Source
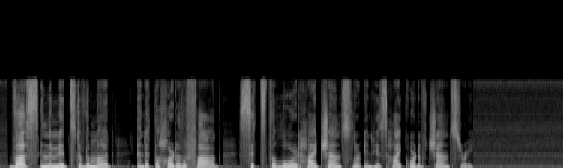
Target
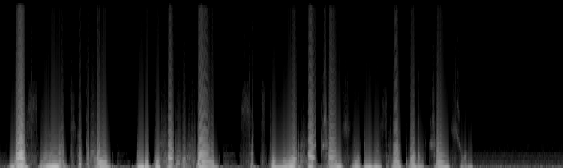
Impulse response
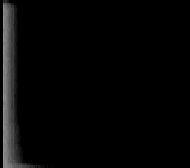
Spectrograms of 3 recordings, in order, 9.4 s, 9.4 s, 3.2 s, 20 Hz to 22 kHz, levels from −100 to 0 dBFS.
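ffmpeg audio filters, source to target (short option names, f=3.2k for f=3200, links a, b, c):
-af "adynamicsmooth=sensitivity=0.5:basefreq=910,afftfilt=real='re*(1-between(b*sr/4096,200,550))':imag='im*(1-between(b*sr/4096,200,550))':win_size=4096:overlap=0.75,aeval=exprs='abs(val(0))':c=same,volume=2dB"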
